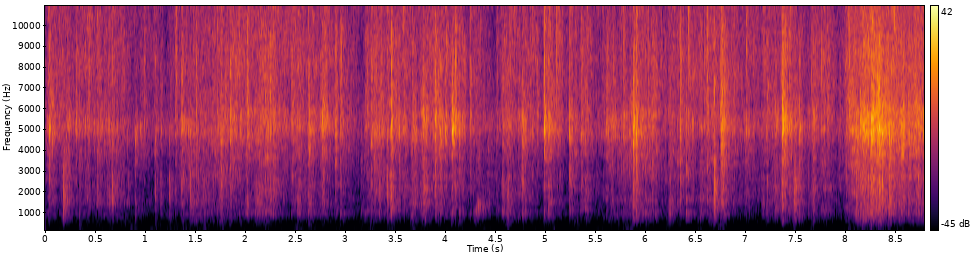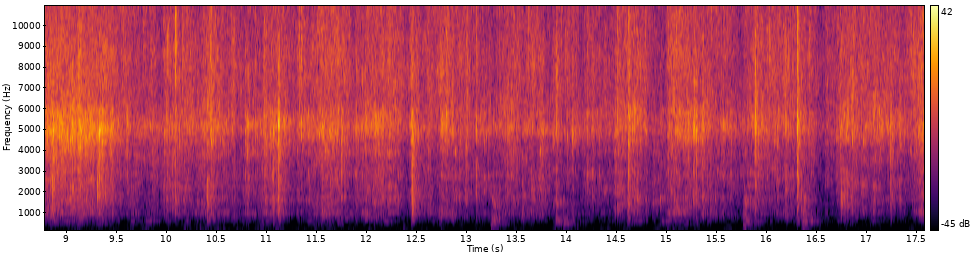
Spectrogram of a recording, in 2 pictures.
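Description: Chopped onions sizzling in hot oil in a non-stick kadhai, stirred with a spatula that scrapes and clicks against the pan. The sizzle grows louder about eight seconds in.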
